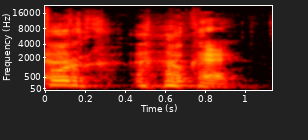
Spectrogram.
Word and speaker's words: Furch: Well, how's the pronunciation? The name Furch. Yeah. Furch.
